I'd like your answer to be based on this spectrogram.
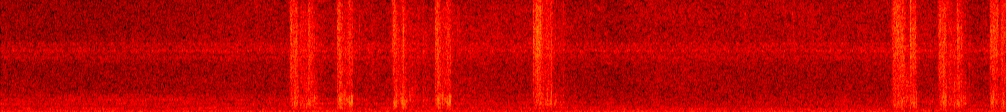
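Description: Faint footfalls from a zombie in the video game Project Zomboid, a few soft taps in two short bursts, heard from a distance over a steady background hiss.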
